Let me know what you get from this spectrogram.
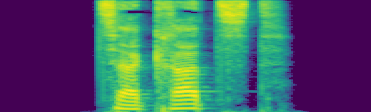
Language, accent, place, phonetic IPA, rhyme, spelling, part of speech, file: German, Germany, Berlin, [t͡sɛɐ̯ˈkʁat͡st], -at͡st, zerkratzt, verb, De-zerkratzt.ogg
- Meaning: past participle of zerkratzen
